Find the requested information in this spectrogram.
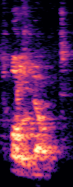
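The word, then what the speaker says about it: toledot: in the Book of Genesis the word is pronounced toote uh I've got a note about that in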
